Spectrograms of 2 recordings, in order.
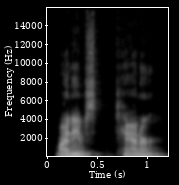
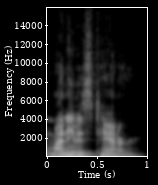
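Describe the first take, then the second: First: The pitch rises at the end, like a comma. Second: The pitch falls at the end, like a full stop. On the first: The speaker is trying not to be interrupted. The speaker calls it wrong. "what you're doing is a comma because you're trying not to be interrupted" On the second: The sentence is complete. The speaker calls it right. "make it so that it is the end of the sentence"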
